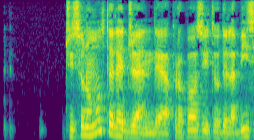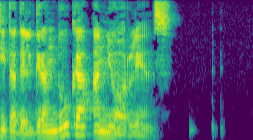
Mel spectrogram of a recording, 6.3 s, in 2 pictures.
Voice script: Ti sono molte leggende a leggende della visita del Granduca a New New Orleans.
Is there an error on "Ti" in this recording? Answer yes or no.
yes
